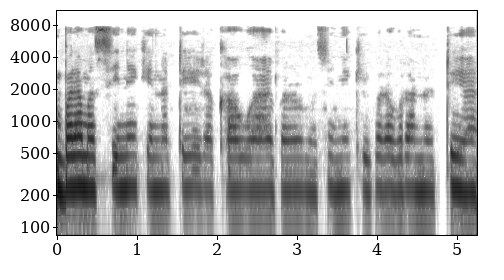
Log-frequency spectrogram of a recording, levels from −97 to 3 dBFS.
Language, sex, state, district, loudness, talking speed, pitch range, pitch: Hindi, female, Bihar, Araria, -21 LUFS, 150 wpm, 220-230 Hz, 225 Hz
